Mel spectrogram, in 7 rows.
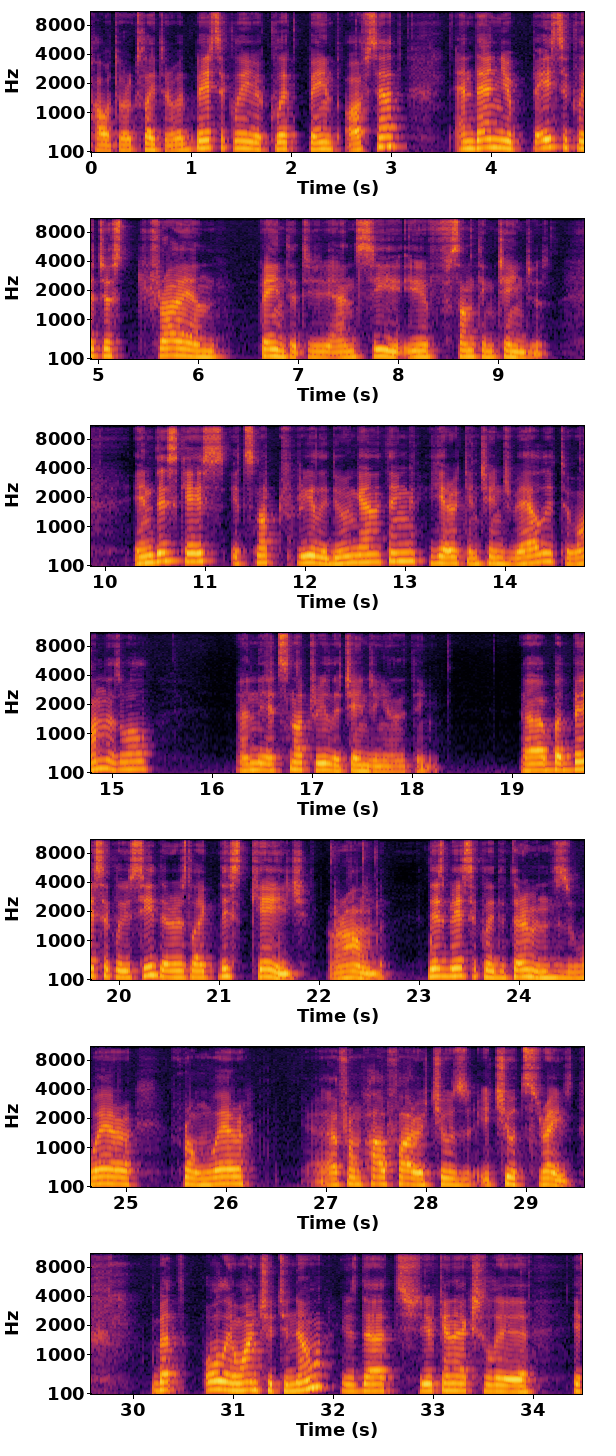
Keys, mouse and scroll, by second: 2.0-2.6 drag, 4.6-5.6 drag, 8.1 click, 9.5 click, 13.0 click, 14.2 click, 17.3 click, 18.8-21.9 drag, 32.8 click, 33.8 click.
